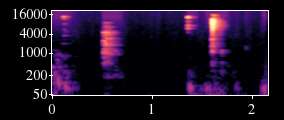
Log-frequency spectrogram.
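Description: Near silence with a few faint, short clicks: one about half a second in and two close together near the end.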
